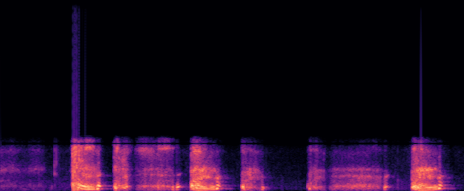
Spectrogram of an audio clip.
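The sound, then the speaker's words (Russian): A person coughs loudly, a rapid series of about seven harsh, raspy bursts separated by brief pauses, with a throaty, hacking edge and no talking. “Это была реклама кашля. Кашляй!”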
